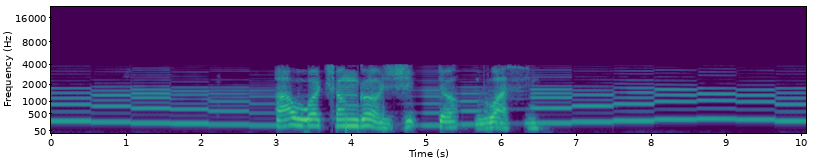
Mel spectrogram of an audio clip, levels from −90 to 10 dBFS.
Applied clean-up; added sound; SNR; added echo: neural mask model RNNoise.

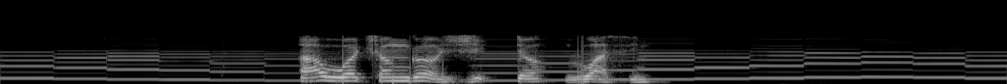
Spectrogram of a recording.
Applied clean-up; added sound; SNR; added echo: none; Wind instrument, woodwind instrument; 10 dB; none.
